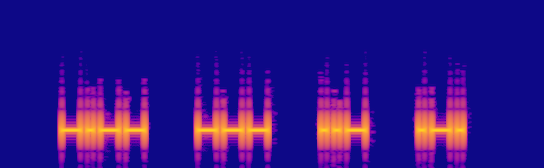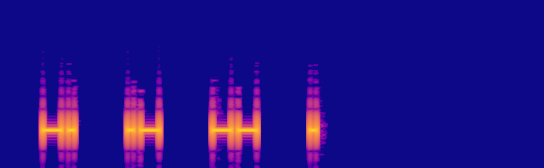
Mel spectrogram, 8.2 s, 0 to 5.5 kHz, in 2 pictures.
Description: Morse code, heard as a keyed tone, about 25 wpm, spaced as for 15 wpm, 600 Hz. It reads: YOUR NAME
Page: intermediate-practice-files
